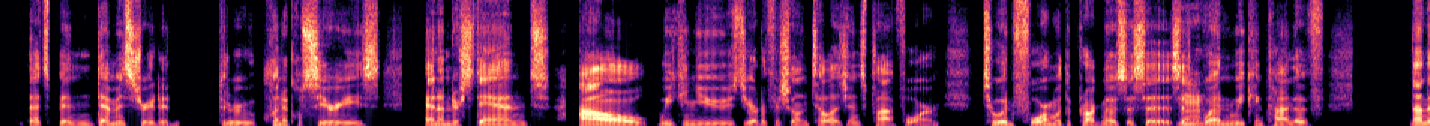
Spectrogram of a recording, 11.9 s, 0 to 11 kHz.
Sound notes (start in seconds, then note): 9.5 hums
